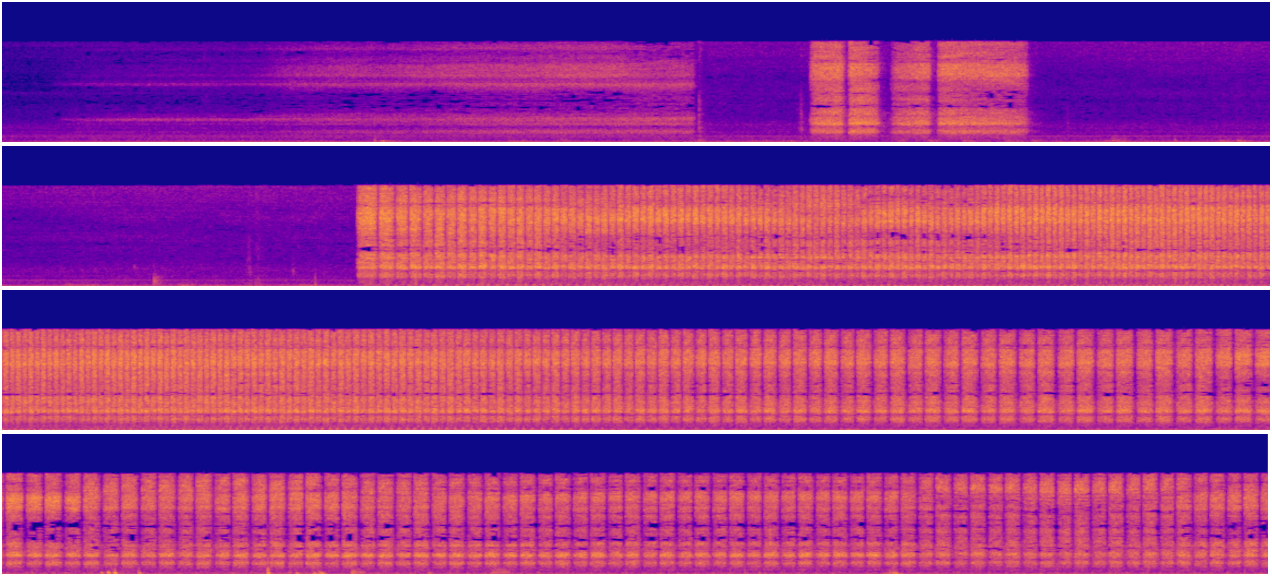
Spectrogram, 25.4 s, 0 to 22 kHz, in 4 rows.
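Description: Stuart 10V single-cylinder model steam engine being run on compressed air: air hisses in faintly at first, with a couple of short loud hisses about four seconds in. From about eight seconds it runs, a loud steady exhaust hiss made of very fast, even chuffs.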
